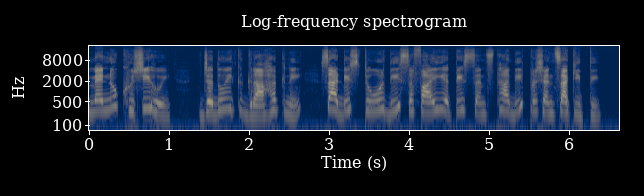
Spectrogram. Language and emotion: Punjabi, happy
